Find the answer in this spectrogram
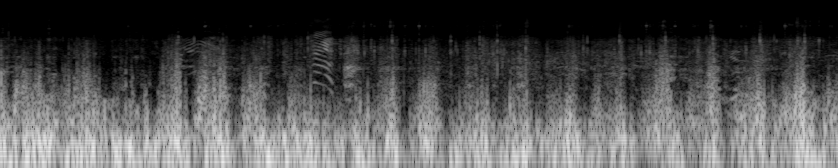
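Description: Husky's paws thudding on packed dirt in a quick steady rhythm as she trots and runs, heard through a camera harness on her back with fur and strap rubbing on the mount. A brief high wavering cry about halfway through.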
